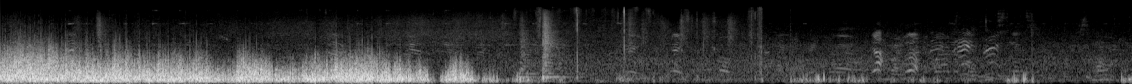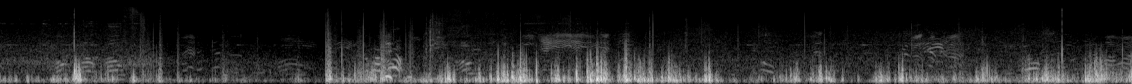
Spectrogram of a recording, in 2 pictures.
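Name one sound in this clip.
Young men call out to each other across a playing field, far off.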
